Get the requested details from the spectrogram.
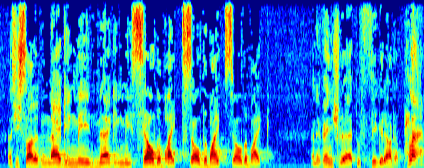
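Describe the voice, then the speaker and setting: Speaking with a strong South African accent, the man has a fairly high pitch, a dark, mellow tone, a somewhat breathy quality and ordinary pitch variation. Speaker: safety consultant. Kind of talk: conference presentation. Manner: hesitant, many fillers.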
